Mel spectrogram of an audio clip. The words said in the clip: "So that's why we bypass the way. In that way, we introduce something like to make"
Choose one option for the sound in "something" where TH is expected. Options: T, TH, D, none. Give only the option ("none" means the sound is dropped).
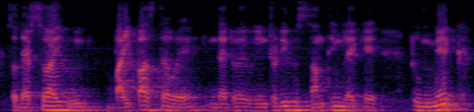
T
